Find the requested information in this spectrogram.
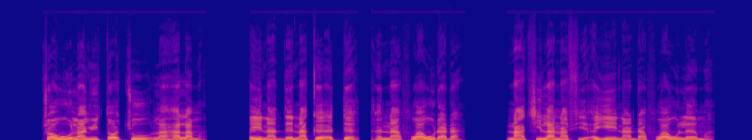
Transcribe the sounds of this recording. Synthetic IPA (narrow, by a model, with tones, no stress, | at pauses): t͡ʃɔ˦wo˨l̃ã˦ɲũ˦ĩ˦t̪ɔ˦t͡ʃo˦l̃ã˦ɦa˦la˦mə̰̃˨ | e˦jɛ˦nã˨d̪ɛ˨nã˦kɛ˦ɛ˦t̪ɛ˦ | ɦɛ̃˦nã˦ɸu˦a˨wo˦ɖa˨ɖa˦ | nã˦t͡ɕi˦la˦nã˦fi˨ə̰˨e˦jɛ˦nã˨ɖa˨ɸu˦a˨wo˦lɛ˨ɛ˦mə̰̃˨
